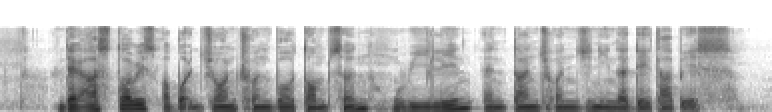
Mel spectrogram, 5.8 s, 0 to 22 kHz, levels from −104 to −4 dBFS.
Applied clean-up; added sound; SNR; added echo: none; none; none; none.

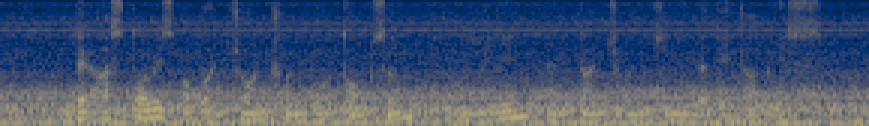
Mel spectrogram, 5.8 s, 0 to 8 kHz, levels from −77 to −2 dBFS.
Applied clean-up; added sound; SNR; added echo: none; Engine; -2 dB; none.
